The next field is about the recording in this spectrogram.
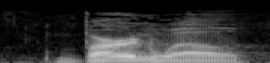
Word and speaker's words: Barnwell: So download that SeatGeek app, enter in my promo code, which is my last name, Barnwell, B-A-R-N-W-E-L-L, right there on the name of the podcast.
